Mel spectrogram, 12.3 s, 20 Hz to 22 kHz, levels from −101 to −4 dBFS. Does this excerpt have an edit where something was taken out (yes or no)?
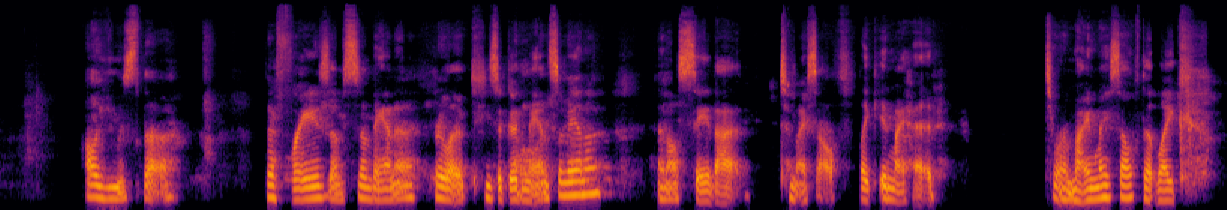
yes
